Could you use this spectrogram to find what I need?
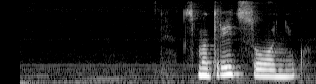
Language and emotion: Russian, neutral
